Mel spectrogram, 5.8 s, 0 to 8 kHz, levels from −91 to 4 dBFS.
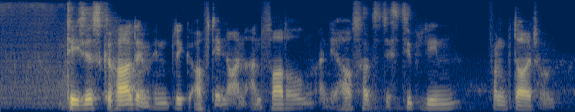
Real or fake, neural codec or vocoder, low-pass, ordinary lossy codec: fake; codec, 16 kHz, 1 kbps, X-Codec, HuBERT features, trained on LibriSpeech; none; none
